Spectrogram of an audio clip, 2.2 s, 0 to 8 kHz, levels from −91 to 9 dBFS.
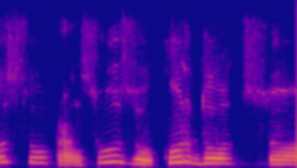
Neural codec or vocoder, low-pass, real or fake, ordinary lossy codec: none; 7.2 kHz; real; Opus, 16 kbps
